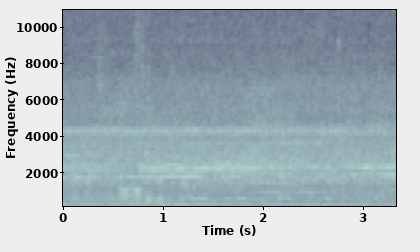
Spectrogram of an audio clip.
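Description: A Singapore Airlines cargo Boeing 747-400 at DFW Airport at night, its jet engines producing a steady, loud whine and rumble near a UPS A300, with a voice talking over the noise.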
